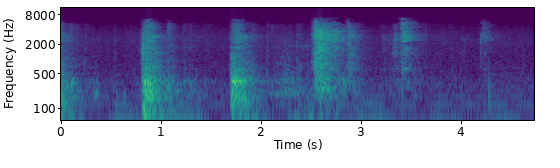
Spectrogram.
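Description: Door closing as a radio drama sound effect: a series of heavy thuds and scraping knocks, loud and close, spaced about a second apart and fading over the last few, with no voices.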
